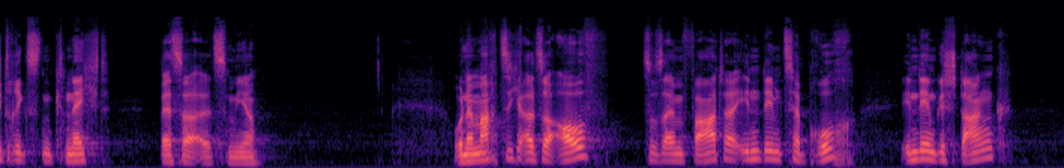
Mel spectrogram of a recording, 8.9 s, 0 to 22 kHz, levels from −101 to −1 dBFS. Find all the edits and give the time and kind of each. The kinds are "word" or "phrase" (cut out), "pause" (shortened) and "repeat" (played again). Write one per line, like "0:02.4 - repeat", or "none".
none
